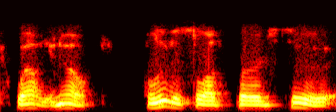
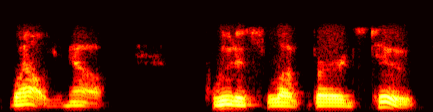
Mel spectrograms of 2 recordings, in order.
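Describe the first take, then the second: First: Light, floating reply. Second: Said in the usual way. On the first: Retold or imitated. Flutist to the bird puppet, lightly lifted and airy. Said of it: "talking to this puppet". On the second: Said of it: "And Ron Paul says".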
